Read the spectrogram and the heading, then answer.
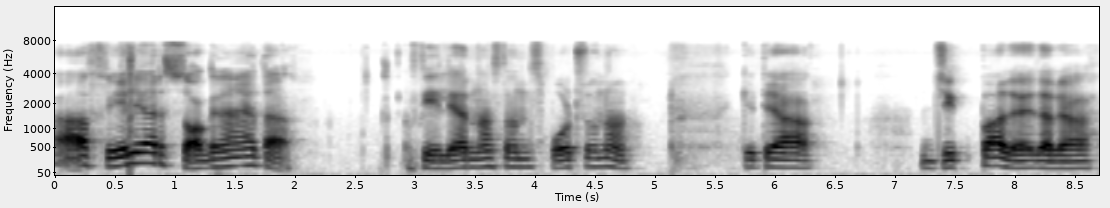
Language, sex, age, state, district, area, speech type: Goan Konkani, male, 18-30, Goa, Salcete, rural, spontaneous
